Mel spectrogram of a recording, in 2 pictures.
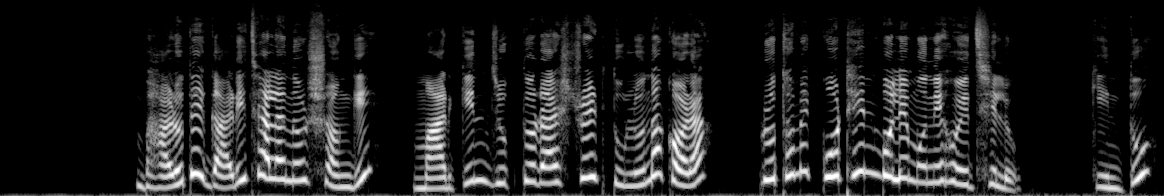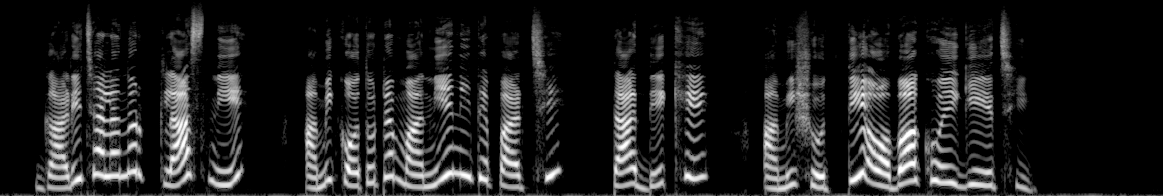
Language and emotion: Bengali, surprised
